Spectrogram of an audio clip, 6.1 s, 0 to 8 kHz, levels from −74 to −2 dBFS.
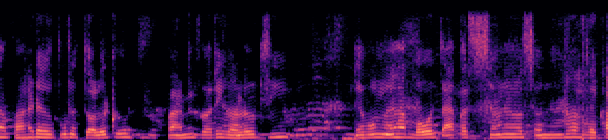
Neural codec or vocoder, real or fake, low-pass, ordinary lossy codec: codec, 16 kHz, 2 kbps, X-Codec, HuBERT features, trained on general audio; fake; 7.2 kHz; none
